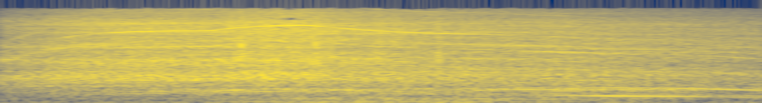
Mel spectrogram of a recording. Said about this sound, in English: And he drills screws into new planks in the deck he's replacing behind his house to relieve the stress of a life plan gone awry.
